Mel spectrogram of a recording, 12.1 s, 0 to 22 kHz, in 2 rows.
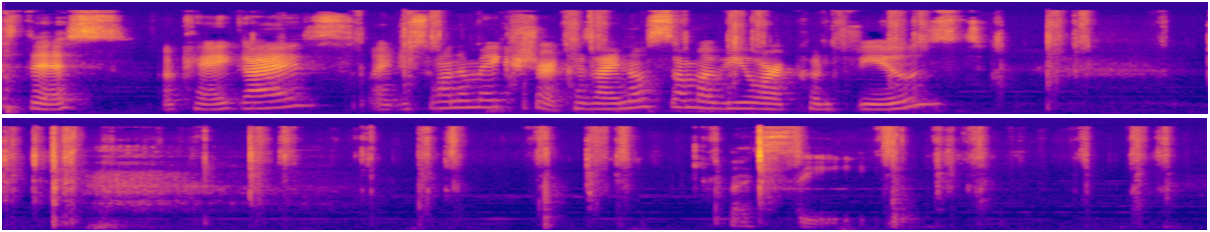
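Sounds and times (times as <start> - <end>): cards being shuffled: 1.7 - 12.0
sharp card clicks: 6.0 - 9.2.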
